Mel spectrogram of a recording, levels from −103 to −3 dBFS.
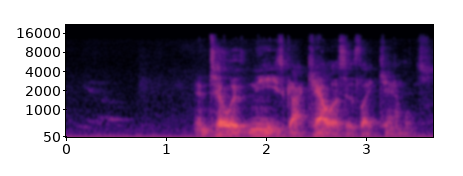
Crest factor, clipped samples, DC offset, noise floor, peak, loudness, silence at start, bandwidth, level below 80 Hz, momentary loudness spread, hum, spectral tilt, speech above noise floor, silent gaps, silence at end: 20 dB; under 0.1%; 0.2%; -70 dBFS; -24 dBFS; -43 LUFS; 0.45 s; 15.5 kHz; -72 dBFS; 15 LU; none; -4.5 dB/octave; 28 dB; none; 0 s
